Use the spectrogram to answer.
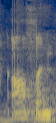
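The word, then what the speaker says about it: often: very वेरीरी का मतलब बहुत नेवर कभी नहीं नेवर कभी नहीं मोस्टली ज्यादातर ऑफन अक्सर ऑफन टी साइलेंट है ठीक है ऑफन अक्सर ऑलवेज हमेशा ऑलवेज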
